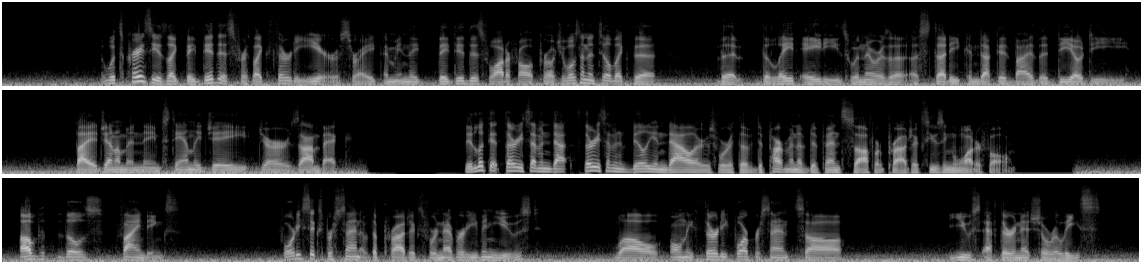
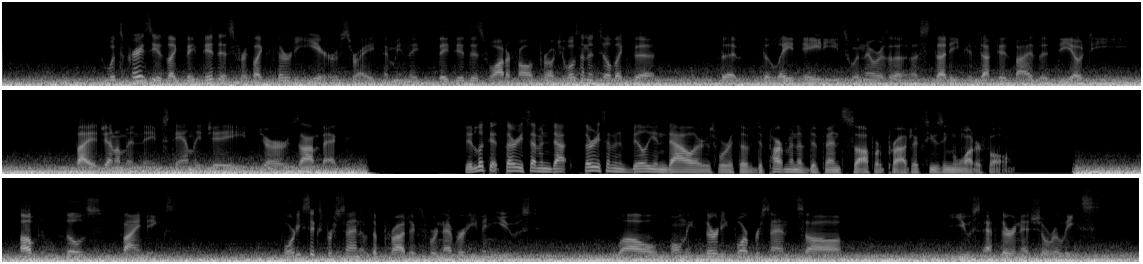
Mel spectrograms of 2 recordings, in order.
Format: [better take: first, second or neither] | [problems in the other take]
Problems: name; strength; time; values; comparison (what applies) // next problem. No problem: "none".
first | low rumble; loud; until 15 s and from 22 s on; 2 dB below the speech; faint in the first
